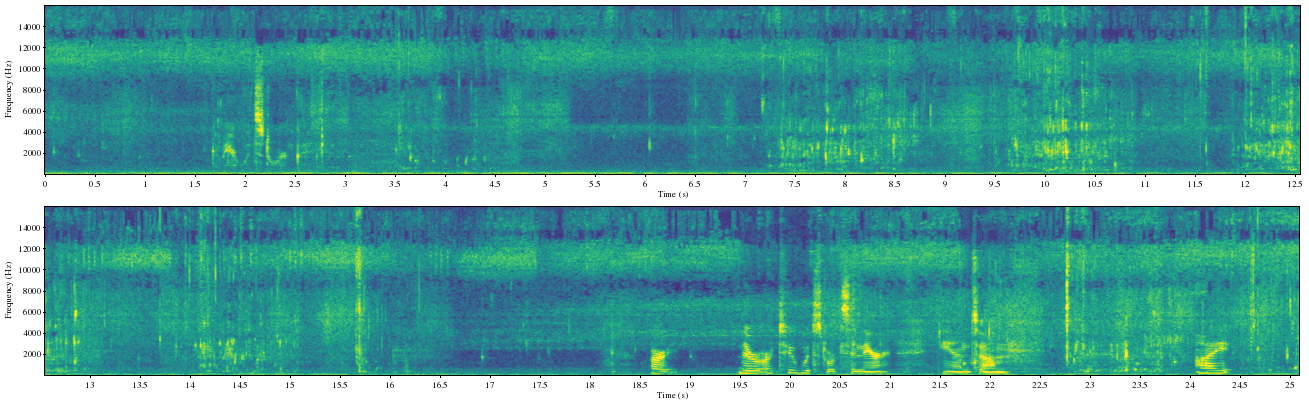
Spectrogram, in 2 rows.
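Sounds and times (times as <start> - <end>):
steady low hum: 0.0 - 25.0
paddle splashing in water: 7.2 - 16.5, 21.9 - 25.0.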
